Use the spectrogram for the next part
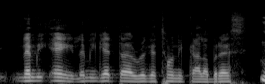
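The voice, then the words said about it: Put-on Italian accent. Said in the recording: “he starts putting on the Italian accent ... he put on the Italian accent ... Now say it again how you said it over there.”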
